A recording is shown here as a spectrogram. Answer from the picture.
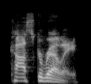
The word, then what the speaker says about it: Coscarelli: Don Coscarelli.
